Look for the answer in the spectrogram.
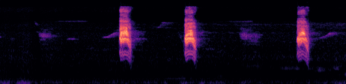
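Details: Long-tailed shrike (pentet, cendet) sound played as a lure to get other shrikes to answer: three loud, harsh, rasping notes, each short and sharp, spaced about one second apart, over a faint low hum.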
